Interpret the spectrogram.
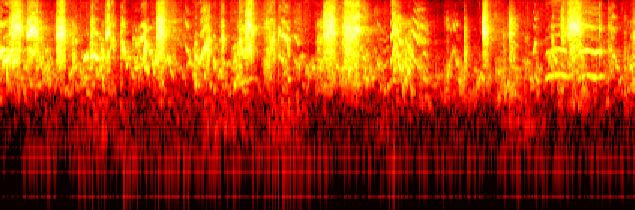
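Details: Happy budgerigar chatter: quick bursts of high, scratchy warbling and sharp chirps, with a few short whistled notes toward the end.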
